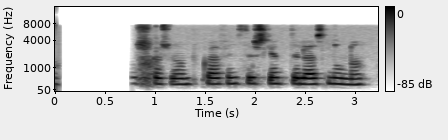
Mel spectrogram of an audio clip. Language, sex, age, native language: Icelandic, female, 14, Icelandic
